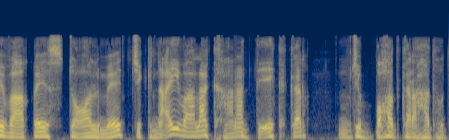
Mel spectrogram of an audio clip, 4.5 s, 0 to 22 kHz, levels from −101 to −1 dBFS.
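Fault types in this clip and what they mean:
Concealed Bluetooth headset packet loss: headset-to-phone speech packets went missing, and the receiver filled each gap by looping a matching slice of recent waveform. Scattered gaps over about 105 ms after "اسٹال میں چکنائی والا", and 38 ms after "دیکھ کر", turn briefly buzzy, warbling as speech resumes.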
